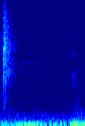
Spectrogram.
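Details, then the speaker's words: Knee crepitus in an adult man whose knees crunch after hardcore training and martial arts as a child: a sharp crack from a bending knee, then a fainter second pop. "you know it kind of led to me getting older and having crunching knees"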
